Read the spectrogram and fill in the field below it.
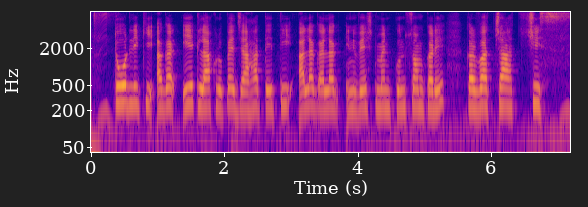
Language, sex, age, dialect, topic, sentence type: Magahi, male, 18-24, Northeastern/Surjapuri, banking, question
